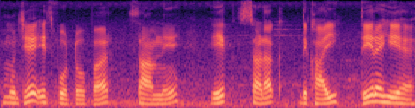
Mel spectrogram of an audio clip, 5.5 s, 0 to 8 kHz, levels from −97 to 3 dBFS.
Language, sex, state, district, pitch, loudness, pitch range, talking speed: Hindi, male, Madhya Pradesh, Katni, 140 Hz, -16 LUFS, 125-160 Hz, 120 wpm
